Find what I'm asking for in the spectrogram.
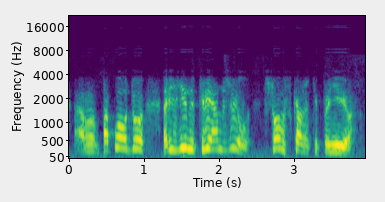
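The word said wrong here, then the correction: Triangle: Триангл, правильное произношение резины, то есть треугольник.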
